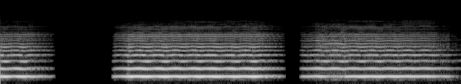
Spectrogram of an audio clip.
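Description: AAC frame loss with concealment hits this music clip at 0.31–1.27 s and 2.61–3.15 s: the decoder patches the gaps from the last good spectrum, leaving smeared, noisy stretches.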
